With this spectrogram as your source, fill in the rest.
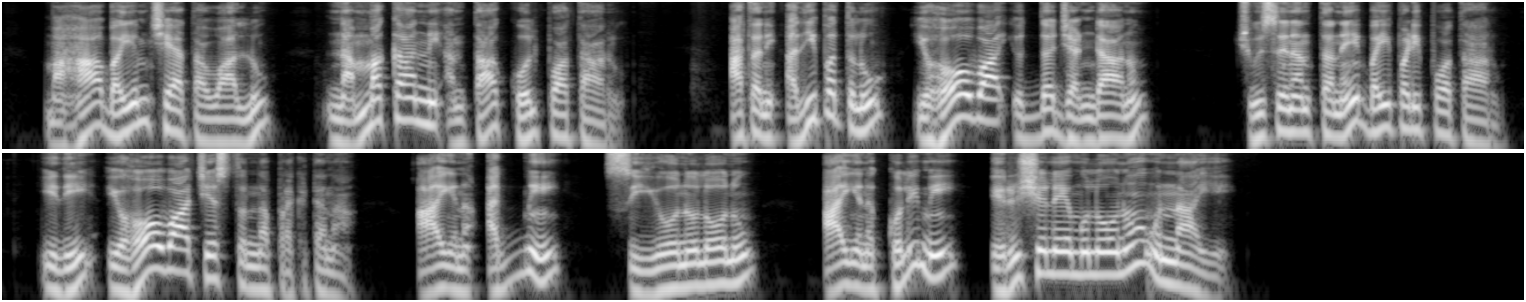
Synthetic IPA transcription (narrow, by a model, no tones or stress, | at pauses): mɐ̰ɦaːbʱɐjɐmt͡ʃɛːt̪ɐʋaːɭːu | nɐmːɐkaːnːiʔɐnt̪aːko̞ːlipɔːt̪aːɾṵ | ɐt̪ɐniʔɐd̪ʱipɐt̪ulu | jeɦɔːʋaːjud̪ʱːɐd͡ʒɐɳɖaːnu | t͡ʃuːsinɐnt̪ɐne̞ːbʱɐjɐpɐɽipɔːt̪aːɾu | id̪ijeɦɔːʋaːt͡ʃe̞ːst̪unːɐpɾɐkɐʈɐnɐ̰ | aːjɐnɐɐɡ̚ni | sijo̞ːnulo̞ːnu | aːjɐnɐko̞limi | jeɾuʂɐle̞ːmulo̞ːnuːnːaːji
